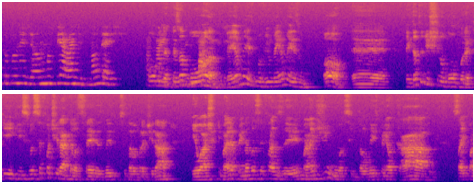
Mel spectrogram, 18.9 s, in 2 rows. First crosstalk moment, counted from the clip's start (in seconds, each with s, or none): 2.9 s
